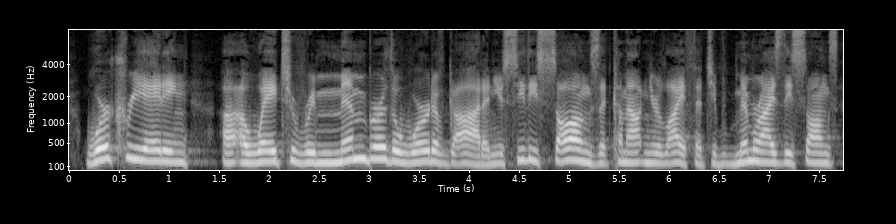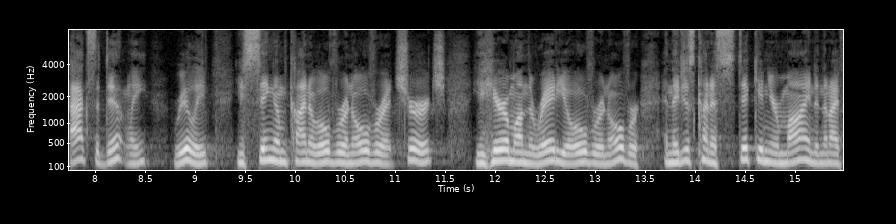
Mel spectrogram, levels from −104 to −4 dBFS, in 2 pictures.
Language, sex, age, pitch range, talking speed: English, male, 30-49, 145-175 Hz, 230 wpm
